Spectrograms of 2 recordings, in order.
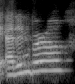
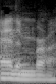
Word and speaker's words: Edinburgh: how do you say edinburgh is that edinburgh yes the last part is pretty hard for americans to get bora bora yeah that's a sound we don't make a lot here over in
